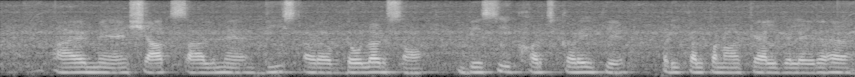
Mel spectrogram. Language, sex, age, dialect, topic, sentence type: Maithili, male, 25-30, Eastern / Thethi, banking, statement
